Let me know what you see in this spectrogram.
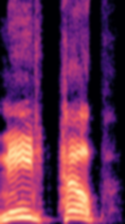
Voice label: help, heavy; vo; Counter Strike Model Pack; CS:GO; phoenix coop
